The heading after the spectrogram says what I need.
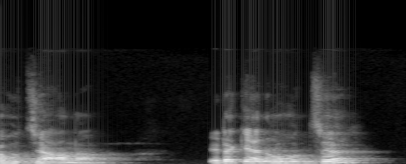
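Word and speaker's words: она: আনা। উচ্চারণটা হচ্ছে আনা।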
